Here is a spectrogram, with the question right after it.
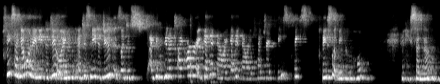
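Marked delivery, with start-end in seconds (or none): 0.0-7.5 high, breathless begging, words tumbling out; pathetic pleading. Retold or imitated. Patient begging husband to let her come home, pathetic pleading. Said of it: "I'm pathetic just like that".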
